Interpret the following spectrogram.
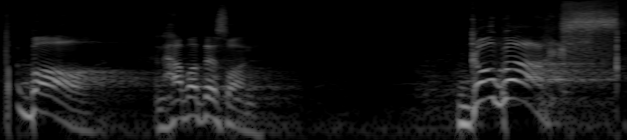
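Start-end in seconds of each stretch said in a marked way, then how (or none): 3.5-4.6 cheer. Pretend. Cheering for the Buckeyes.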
